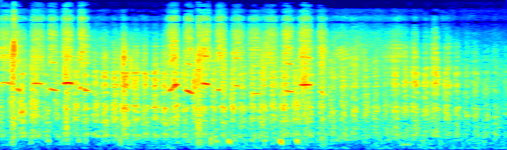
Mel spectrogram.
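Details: Tibetan Mastiff dog panting steadily, quick rhythmic breathy puffs repeated several times a second, with faint short chirps of a bird in the background.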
